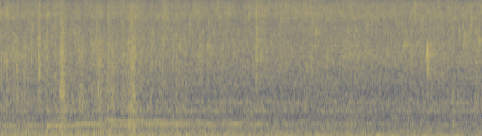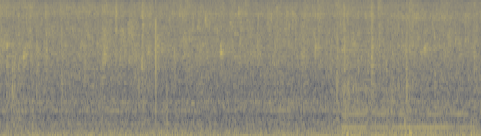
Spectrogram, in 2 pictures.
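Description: Fish fries in hot grease with a steady, dense sizzle and crackle that holds throughout, close and even, with faint kitchen clatter underneath.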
